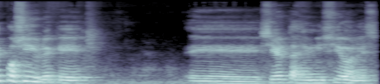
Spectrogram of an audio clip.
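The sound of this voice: In a strongly echoing room, a man speaks slowly at a medium pitch with a dark, mellow tone and big pitch swings.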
